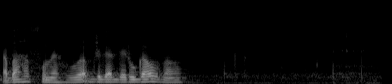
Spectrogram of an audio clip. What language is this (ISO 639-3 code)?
por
